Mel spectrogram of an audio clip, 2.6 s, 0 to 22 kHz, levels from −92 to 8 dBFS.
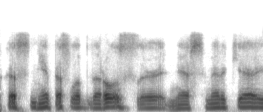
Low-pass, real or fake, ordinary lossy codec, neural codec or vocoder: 7.2 kHz; fake; Opus, 32 kbps; codec, 24 kHz, 0.9 kbps, WavTokenizer, small release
